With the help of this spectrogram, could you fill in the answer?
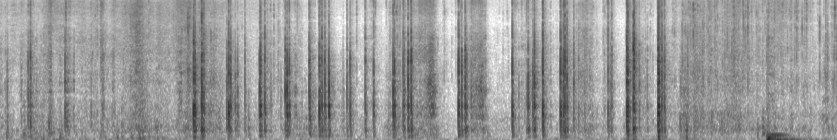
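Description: A large beige Jimmy Choo shoe box, hollow and closed, with a suede-like textured cardboard lid and gold lettering, is held up and scratched and tapped with long acrylic nails. Dry scratching and crinkly rustling mix with quick, sharp taps that die away at once, mostly in the mid and high range with little low end.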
